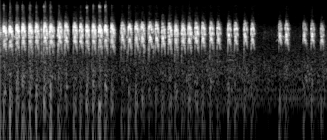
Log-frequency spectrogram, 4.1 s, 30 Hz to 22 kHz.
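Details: Osprey pair at their nest on Kent Island, Maryland, on the morning of 26 June 2018, captured by a nest camera: a loud, rapid series of sharp, high chirps runs almost without pause, then breaks into short bursts.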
